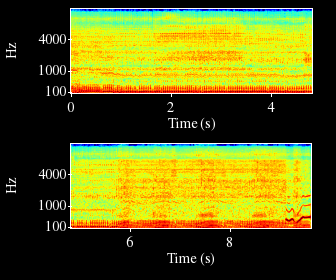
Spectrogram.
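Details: Abandoned small single-cylinder machine, just fueled and started after work, catches and runs with a fast rough putter, revving up and down unevenly.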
